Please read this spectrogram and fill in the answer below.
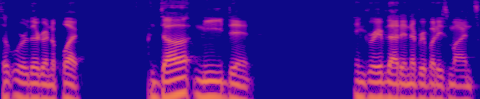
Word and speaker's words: Dunedin: Blue Jays lineup, even if they're playing in Dunedin. And yes, that is how you say Dunedin.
